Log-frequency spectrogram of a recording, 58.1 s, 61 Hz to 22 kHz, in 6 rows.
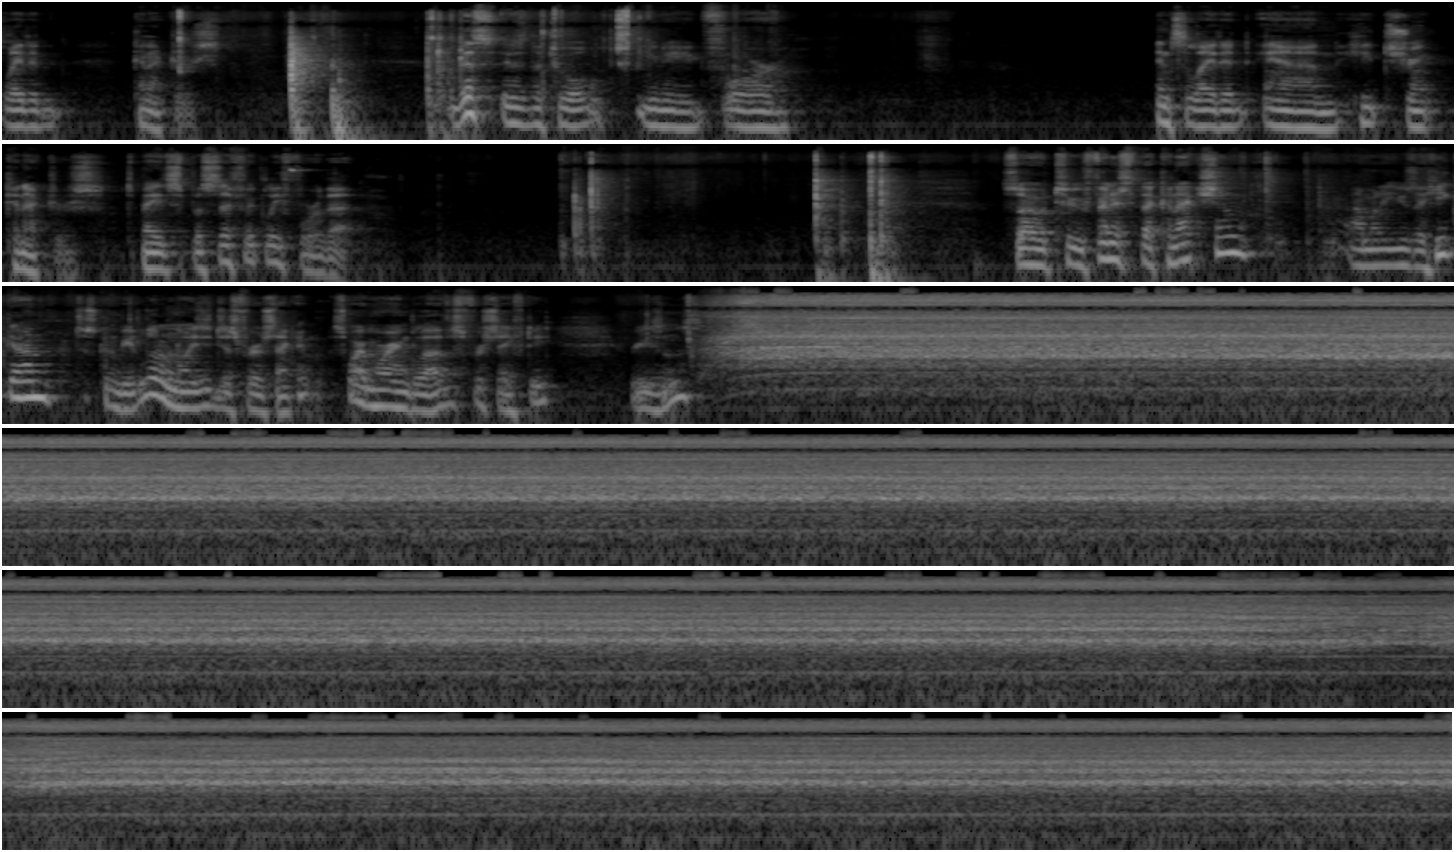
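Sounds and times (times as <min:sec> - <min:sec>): heat gun blowing: 0:23.9 - 0:58.0.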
